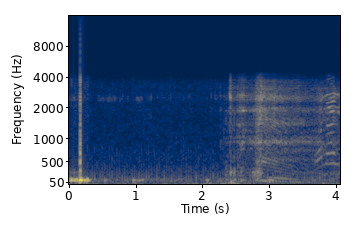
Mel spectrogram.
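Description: A sharp knock right at the start, then a dirt bike engine running and revving from about halfway through.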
